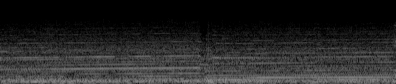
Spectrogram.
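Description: Race car engines in the Gran Turismo Sport video game drone steadily at high revs, a continuous loud whine with a brief shift dip midway, no talking.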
